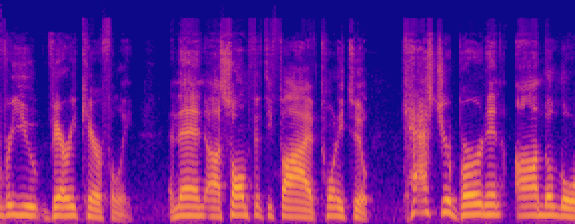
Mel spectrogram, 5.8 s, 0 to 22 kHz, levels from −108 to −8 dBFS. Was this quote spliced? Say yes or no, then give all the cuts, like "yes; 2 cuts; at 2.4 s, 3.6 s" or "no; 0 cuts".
no; 0 cuts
